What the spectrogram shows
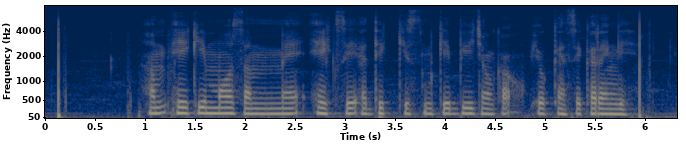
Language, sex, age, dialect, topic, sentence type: Hindi, male, 18-24, Garhwali, agriculture, question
